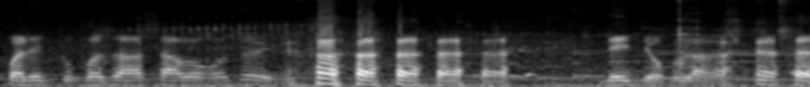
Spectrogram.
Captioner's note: laughs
